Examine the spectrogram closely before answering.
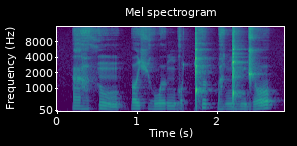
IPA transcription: ɣ a̤ θ ũ | ɤ ç ṳ w ɯ ŋ ɡ o ǃʰ ɯ k͡p a̤ ŋ͡ǃ ṳ n d͡ʒ o

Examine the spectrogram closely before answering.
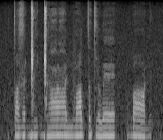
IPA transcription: tˤ ɛ z ʌ ɡ͡ǁ ɪ ɡ͡ǁ ɛ ʕ ʌ ʕ i m v ɑ lʲ tˤ ə tʲ ɔ w ɛ | ɓ ɑ ɡ

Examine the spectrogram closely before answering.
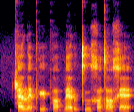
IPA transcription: ʈʰ ɐ ɭ ɜ pʰ ʏ pʰ ɔ b ɜ ɽ u kʼ u x ɔ t ɔ x ɜ

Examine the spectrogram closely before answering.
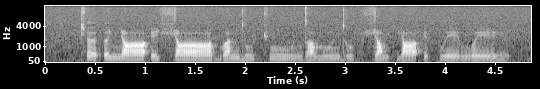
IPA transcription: cʰ ə ʔ ə ɲ ɑː ʔ e ç ɑː ɡʷ ɑ n d u cʰ uː n d ɑ m u n d uː b ç ɑ m f j ɑː ʔ e kʷ eː ŋʷ eː

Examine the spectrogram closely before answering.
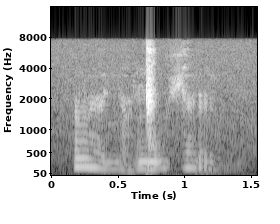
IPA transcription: β æ̤˦˨ ʎ a̤˧˩˧ ŋ͡ǁ u˧˥˧ ç æ̤˥ r ṳ˧˩˧

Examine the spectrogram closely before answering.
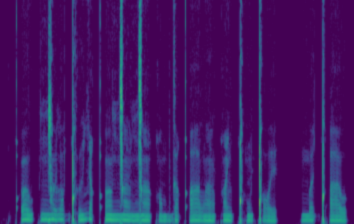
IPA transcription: qʼ u | ŋ͡ǀ ɵ l ɔ ǃʼ ɯ ʎ ɛ qʼ ũ ŋ͡ǀ ã ɭ ŋ͡ǀ ã q ɔ̃ b ɡ ɜ qʼ a lˠ ã ɭ q ã ʎ ǃʰ ũ ǃ ɔ e̯ | m ɜ ǃʼ a o̯

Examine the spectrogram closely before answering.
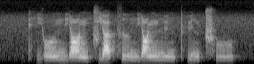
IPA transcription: pʰ j o˨˦ ʊ̯ n̪ j ɑ˨˩ ŋ t͡ɕ j ä˥˨ t͡s ɹ̩˥˨ n̪ j ɑ˦ ŋ n̪ y˨˦ n pʰ y˨˩ n ʈ͡ʂʰ u˨˦

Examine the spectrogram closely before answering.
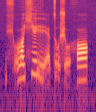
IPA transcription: ç ṵ˨ lˠ ɨ˧ ç ɪ˦ rʲ æ̰˧ t ṵ˦ ʃ o̰˨ h ɔ˧

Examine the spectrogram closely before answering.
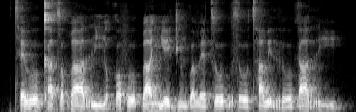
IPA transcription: tʰ ɛ˨ β oː˦ kʼ a˨ t͡s ɔ˨ ɡ͡b aː˨ r ĩ˨ ɲ ɔ˦ k ɔ˨ f oː˨ ɡ͡b aː˦ ɲ eː˨ d͡ʒ ĩ˨ ɡʷ a˨ β ɛ˨ t͡s oː˦ ɡʷ ɪ˨ s oː˨ tʰ a˦ w ɪ˨ r oː˨ ɡ aː˦˨ r iː˨

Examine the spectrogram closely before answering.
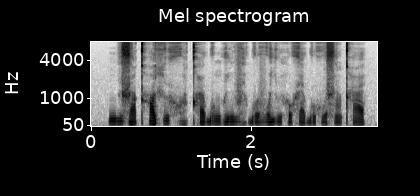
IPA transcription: ŋ i z ɐ qʰ ɔ ç ʉ x o̤ qʰ ʉ ɡʷ ə˞ ŋʷ ɛ̤ j ĩ v ɛ̤ ɡʷ ə˞ v o j ʉ h o x æ ɡʷ a xʷ æ s ã qʰ æ

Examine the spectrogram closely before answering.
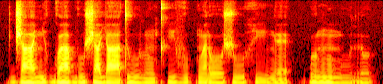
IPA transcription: d͡ʒ aː˨ ɲ i˦ ɡʷ aː˦ b u˦˨ ʃ a˦ j aː˨ t uː˦˨ l ũ˨ kʰ i˦ v u˨ kʷ ã˦ ɾ oː˦ ʃ uː˦ h iː˦˨ ŋ ɛ˨ | k͡p ʊ˦ ŋ ũ˦˨ m uː˨ r ʊ˦

